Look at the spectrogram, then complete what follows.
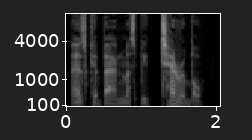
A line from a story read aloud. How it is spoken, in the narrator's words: Harry muttered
